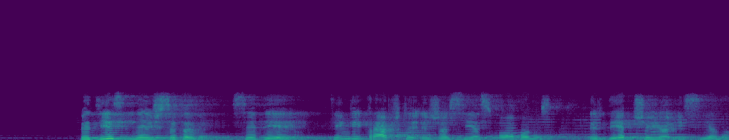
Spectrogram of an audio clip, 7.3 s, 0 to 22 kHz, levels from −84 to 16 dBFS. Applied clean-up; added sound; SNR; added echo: neural separator model SepFormer DNS4.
